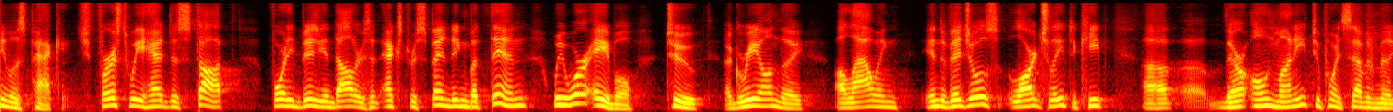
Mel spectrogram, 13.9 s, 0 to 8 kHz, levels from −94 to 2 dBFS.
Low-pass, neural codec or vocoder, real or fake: 7.2 kHz; codec, 16 kHz, about 1 kbps, DyCAST, with the encoder's durations; fake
